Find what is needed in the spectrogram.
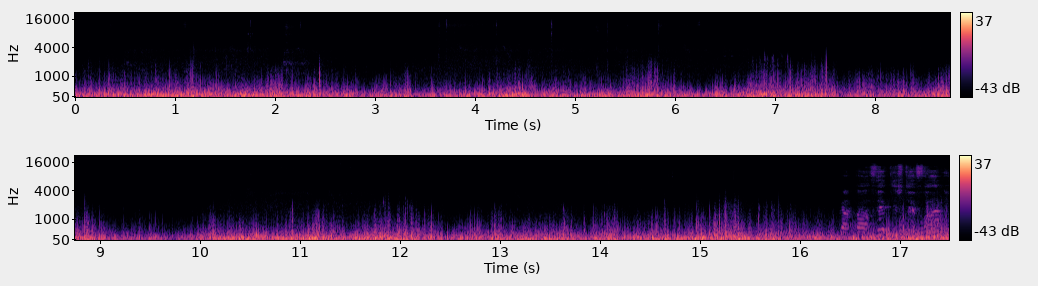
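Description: Wind buffeting the microphone: a loud, irregular rumble with short crackles, dipping briefly about two-thirds of the way through.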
